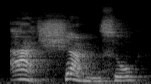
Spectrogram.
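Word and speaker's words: الشمس: Ash-shamsu, el sol. Estoy poniendo el artículo sin pronunciar la L.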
